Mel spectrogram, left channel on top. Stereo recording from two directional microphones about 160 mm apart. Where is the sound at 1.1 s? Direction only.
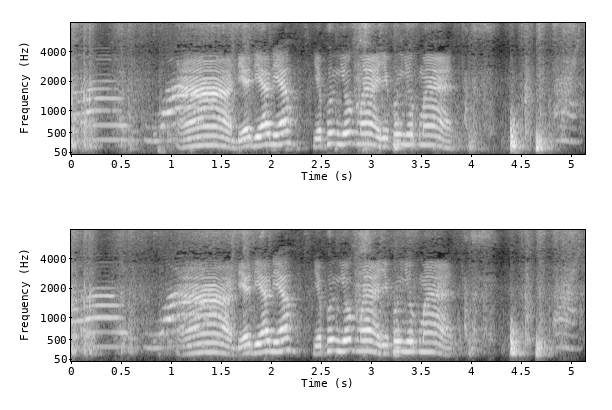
20° left (ahead or behind).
